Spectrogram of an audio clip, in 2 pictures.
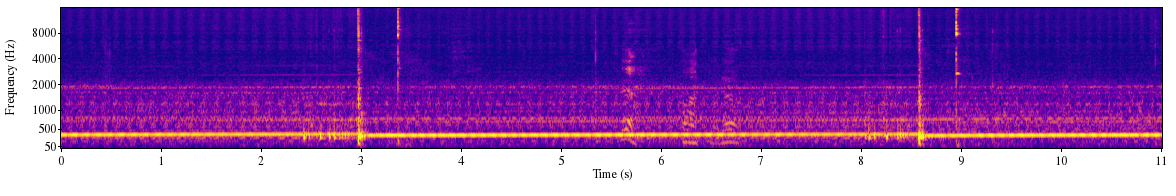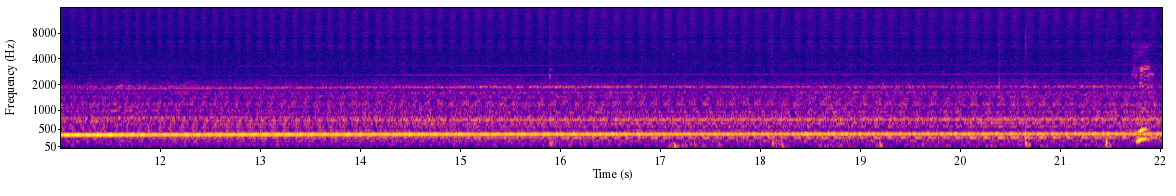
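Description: A small pitching machine's motor whining steadily at one pitch, the whine dipping briefly twice as the machine throws a ball. Each throw comes with a sharp crack of a metal bat hitting the ball, about five and a half seconds apart.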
